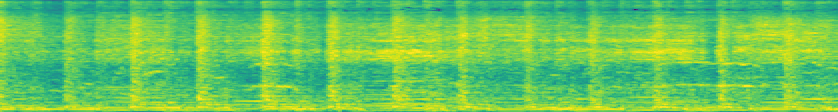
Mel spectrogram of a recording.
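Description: Live rock band playing: electric guitar, bass and drums with a steady beat, loud and full, with no vocals in this stretch.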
